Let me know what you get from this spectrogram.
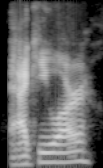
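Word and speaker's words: Aguiar: join the rotation uh you don't pronounce the L or there is no l there's there is no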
